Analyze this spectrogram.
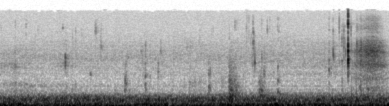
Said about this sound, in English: I had to take a sip of iced tea.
